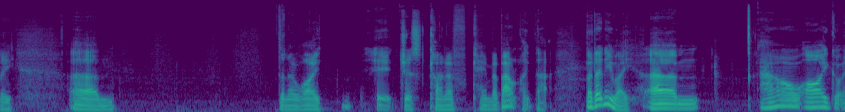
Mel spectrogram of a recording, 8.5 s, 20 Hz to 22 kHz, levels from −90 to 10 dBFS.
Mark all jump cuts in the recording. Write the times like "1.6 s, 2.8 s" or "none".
none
